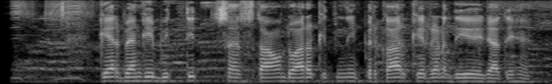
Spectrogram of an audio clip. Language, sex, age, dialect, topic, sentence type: Hindi, male, 18-24, Awadhi Bundeli, banking, question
